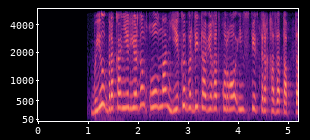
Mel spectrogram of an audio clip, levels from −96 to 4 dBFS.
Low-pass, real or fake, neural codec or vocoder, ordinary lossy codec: 5.4 kHz; real; none; none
